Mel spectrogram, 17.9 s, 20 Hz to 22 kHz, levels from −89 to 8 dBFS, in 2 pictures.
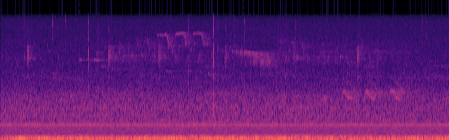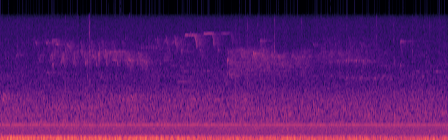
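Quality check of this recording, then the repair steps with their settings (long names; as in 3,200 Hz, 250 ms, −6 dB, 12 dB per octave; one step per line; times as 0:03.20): mains buzz 50 Hz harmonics 9 −32 dBFS
surface crackle 54 per second −34 dBFS
0:08.98: click −9 dBFS
0:10.57–0:10.59: drop-out 20 ms
0:12.16: click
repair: click removal
hum removal 50 Hz, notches 9
repair the gap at 0:10.57, 20 ms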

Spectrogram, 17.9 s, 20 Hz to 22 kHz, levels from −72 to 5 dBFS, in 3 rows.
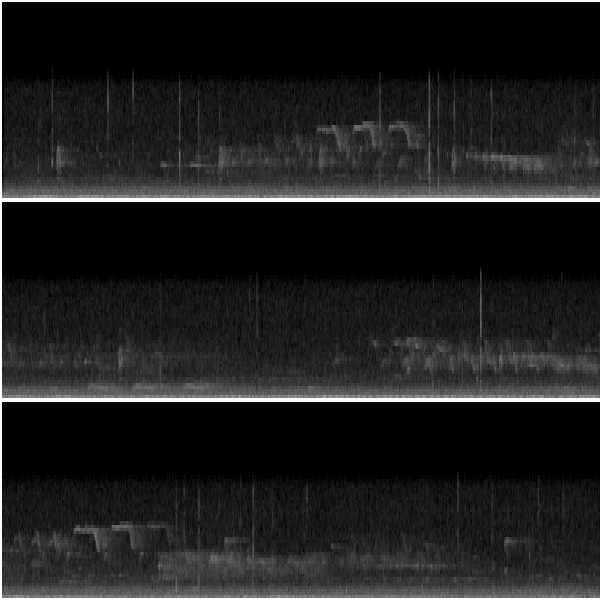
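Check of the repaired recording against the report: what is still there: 0:12.16: click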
